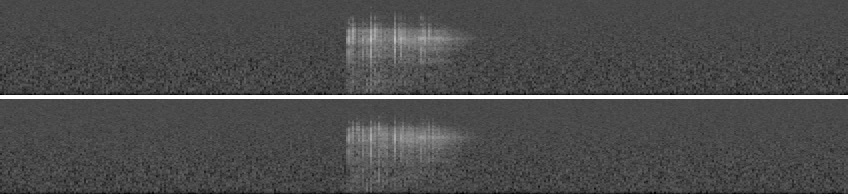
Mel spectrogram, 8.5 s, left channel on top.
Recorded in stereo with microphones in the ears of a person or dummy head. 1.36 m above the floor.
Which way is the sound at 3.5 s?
15° left (ahead or behind).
